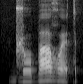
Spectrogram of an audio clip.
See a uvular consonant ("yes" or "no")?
yes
